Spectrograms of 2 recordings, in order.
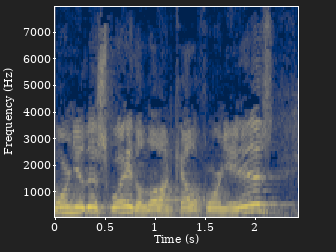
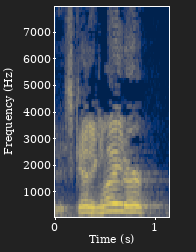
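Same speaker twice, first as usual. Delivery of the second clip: loud, high call across the church; mock loud announcement; 7 semitones higher, 4 dB louder than usual. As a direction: call it out to the whole room. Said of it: "tell everybody as loud as she could".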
